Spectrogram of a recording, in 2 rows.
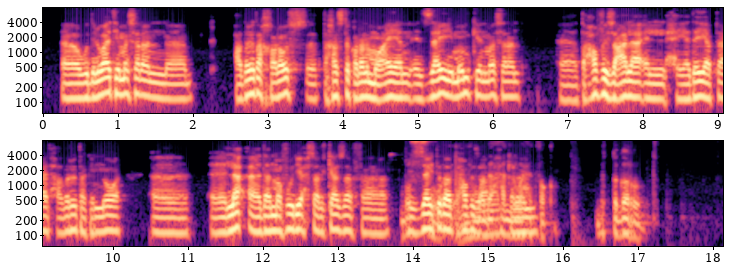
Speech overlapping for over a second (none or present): present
